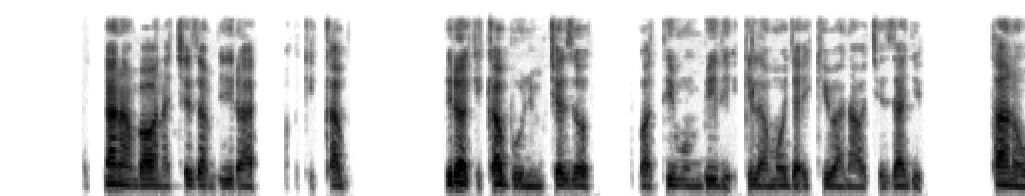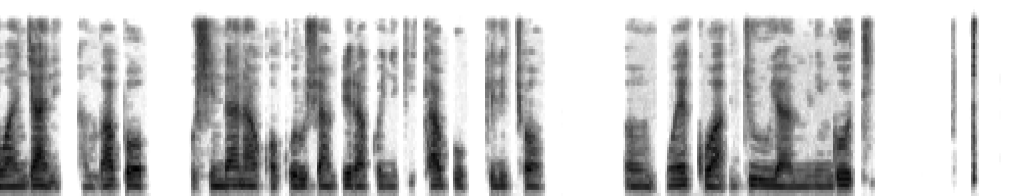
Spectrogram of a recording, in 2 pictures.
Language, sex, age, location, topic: Swahili, male, 18-24, Wajir, government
